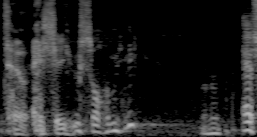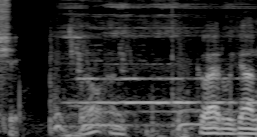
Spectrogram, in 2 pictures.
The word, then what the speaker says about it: Eshe: Eshe. Well, I'm glad we got an official confirmation on the pronunciation of her name.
